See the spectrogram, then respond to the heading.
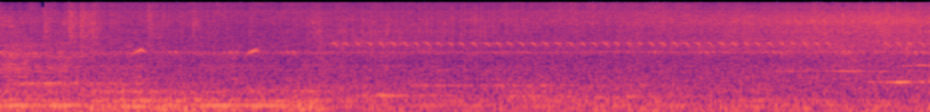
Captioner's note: crickets chirping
